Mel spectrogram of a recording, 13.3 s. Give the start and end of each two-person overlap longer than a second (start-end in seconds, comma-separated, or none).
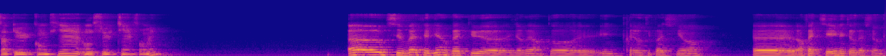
none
